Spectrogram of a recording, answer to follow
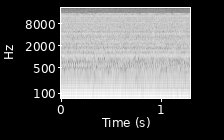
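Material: Nothing is struck.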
